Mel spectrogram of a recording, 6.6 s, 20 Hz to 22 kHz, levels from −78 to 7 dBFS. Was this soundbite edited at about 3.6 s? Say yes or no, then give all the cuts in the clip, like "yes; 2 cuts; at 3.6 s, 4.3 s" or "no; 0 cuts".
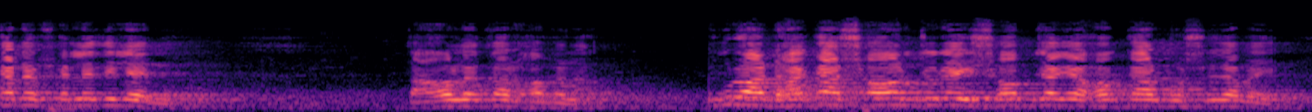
yes; 1 cut; at 3.6 s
